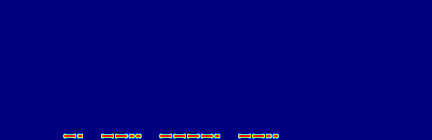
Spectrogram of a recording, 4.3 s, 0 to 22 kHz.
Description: Morse code, heard as a keyed tone, about 34 wpm, spaced as for 25 wpm, 690 Hz. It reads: NZ9Z
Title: USA Call Signs - 4 Characters - 2x Character Spacing - 35wpm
